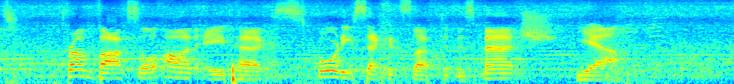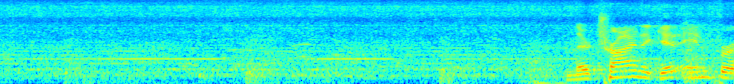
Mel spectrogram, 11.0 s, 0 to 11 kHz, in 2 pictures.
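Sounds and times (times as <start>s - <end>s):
faint high whine: 0.0s - 11.0s.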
